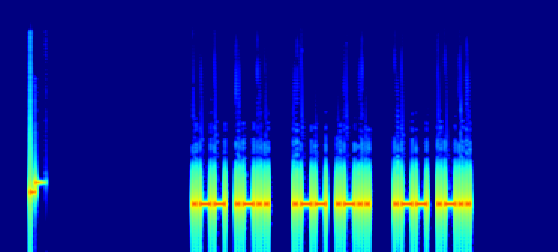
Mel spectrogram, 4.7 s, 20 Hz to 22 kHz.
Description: Morse code, heard as a keyed tone, about 40 wpm, 700 Hz. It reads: WL WL WL
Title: Abbreviations Repeated 3x - 40wpm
